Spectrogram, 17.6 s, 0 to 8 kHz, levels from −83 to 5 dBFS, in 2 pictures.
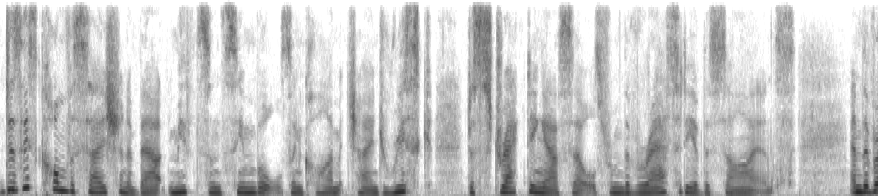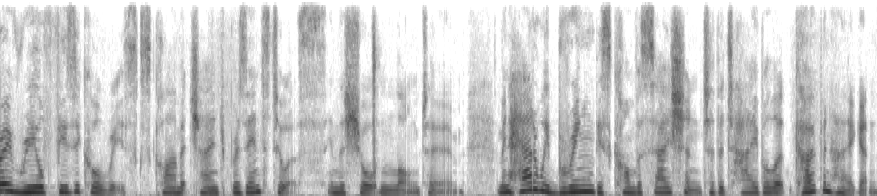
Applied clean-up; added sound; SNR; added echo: none; none; none; none.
